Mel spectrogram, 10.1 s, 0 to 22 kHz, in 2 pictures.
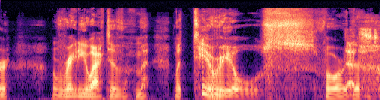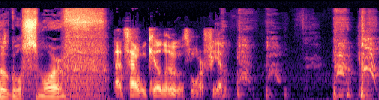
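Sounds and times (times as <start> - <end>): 
speech: 0.0 - 8.7, 9.5 - 10.1
person imitating coughing with their voice: 9.5 - 10.1.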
